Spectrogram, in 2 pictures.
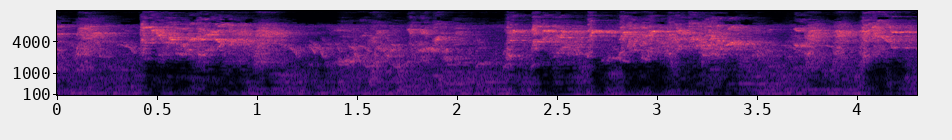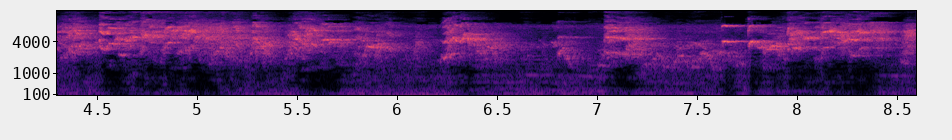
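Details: Chirping lovebirds kept in a small aviary, several birds chattering at once in harsh, high, squeaky notes; continuous busy flock noise with brief lulls around two and a half and seven seconds.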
